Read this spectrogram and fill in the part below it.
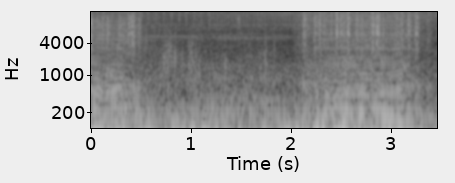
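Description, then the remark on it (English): Bees buzz steadily, their droning hum wavering in pitch, while a dry hiss of cicadas fills the background of a lush green lawn and garden of native plants in McKinney, during record heat. “There are cicadas, birds, and even bees buzzing about his garden.”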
